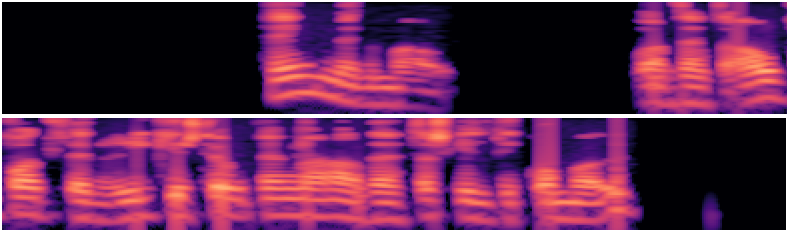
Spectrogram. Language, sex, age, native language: Icelandic, male, 20-29, Icelandic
